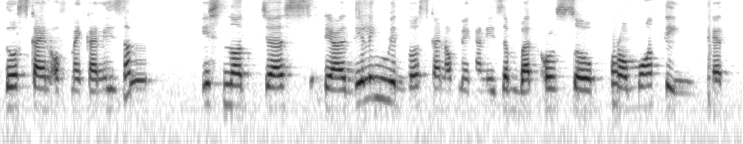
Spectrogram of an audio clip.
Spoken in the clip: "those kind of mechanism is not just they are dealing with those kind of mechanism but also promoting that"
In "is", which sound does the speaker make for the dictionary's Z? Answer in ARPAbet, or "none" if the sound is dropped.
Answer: S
